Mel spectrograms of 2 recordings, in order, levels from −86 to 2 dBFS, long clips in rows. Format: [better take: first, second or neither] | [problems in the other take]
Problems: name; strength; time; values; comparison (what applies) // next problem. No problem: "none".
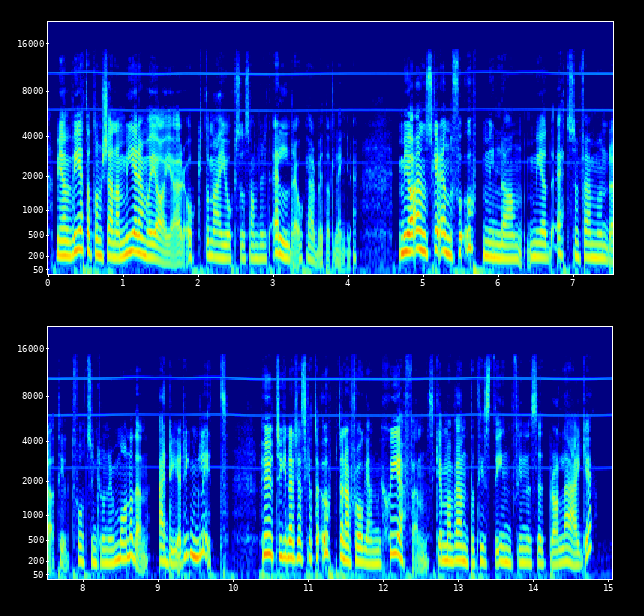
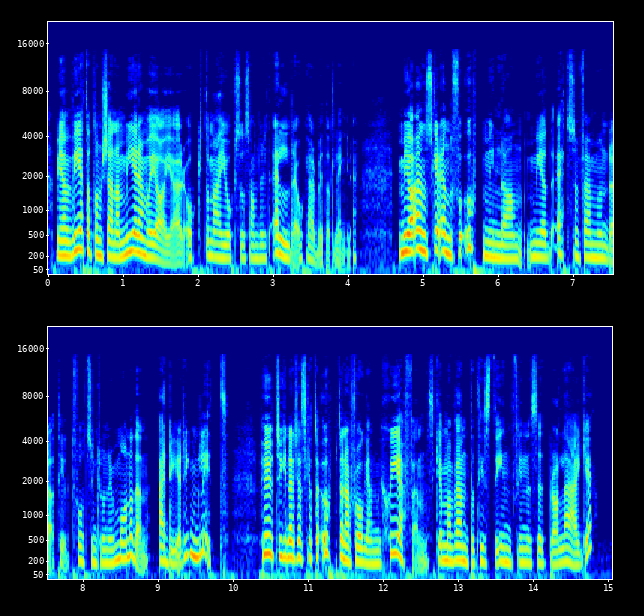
second | high-pitched whine; faint; throughout; 10.5 kHz, 25 dB below the speech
